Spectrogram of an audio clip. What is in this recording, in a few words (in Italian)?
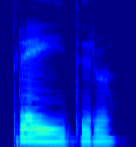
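"preìderu", lingua sarda, fem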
